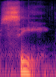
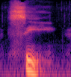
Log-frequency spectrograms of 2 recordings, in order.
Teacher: The tones are different. Four is spoken with a falling tone, death with a falling rising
